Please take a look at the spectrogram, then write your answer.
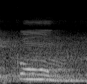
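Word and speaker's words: comb: कोम। तो यहां पर क्या आएगा बी ठीक है कोम यहां पर आएगा के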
